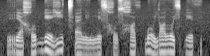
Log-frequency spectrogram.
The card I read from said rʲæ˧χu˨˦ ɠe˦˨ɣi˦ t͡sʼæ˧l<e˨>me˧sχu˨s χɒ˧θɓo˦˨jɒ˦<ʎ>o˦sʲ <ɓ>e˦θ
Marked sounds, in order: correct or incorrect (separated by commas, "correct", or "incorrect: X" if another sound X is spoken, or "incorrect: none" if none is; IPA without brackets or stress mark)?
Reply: incorrect: i˨, incorrect: l, correct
